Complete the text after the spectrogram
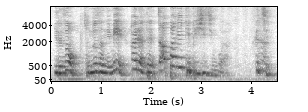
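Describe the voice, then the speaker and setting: A woman evangelist giving an animated children's sermon and quizzing the kids. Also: sits high, moderate pace, slight background noise. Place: church room. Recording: echoey room, mic far off.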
